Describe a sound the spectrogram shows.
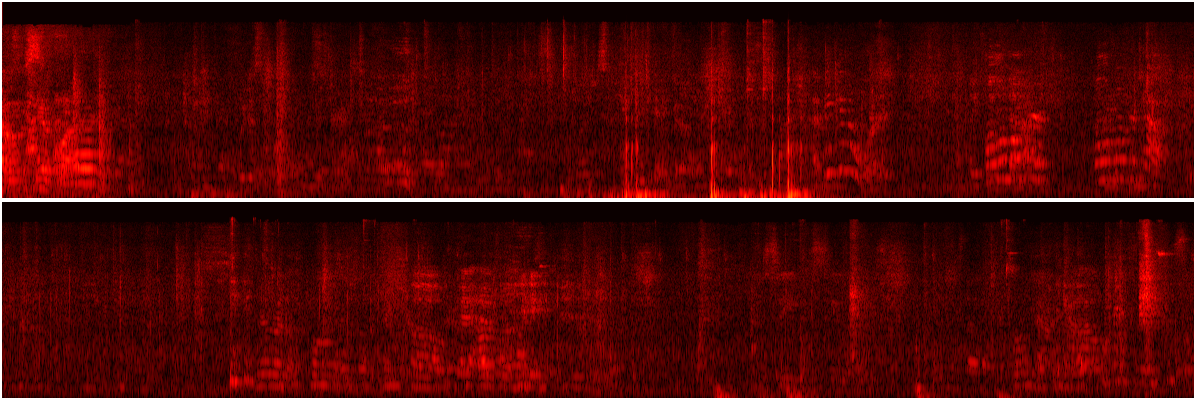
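Teenagers chat quietly in the background of a room.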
